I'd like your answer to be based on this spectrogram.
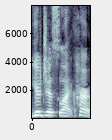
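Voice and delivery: put-on angry snapping outburst. Retelling how a mother snaps at her son: imitating someone snapping angrily. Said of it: "she snaps and she says".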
